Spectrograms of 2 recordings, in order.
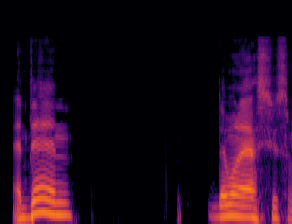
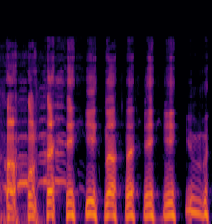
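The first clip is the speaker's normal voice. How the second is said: laughing; 6 semitones higher than usual. Real, not acted. Laughing over awkward bathroom text.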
